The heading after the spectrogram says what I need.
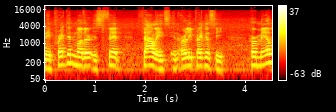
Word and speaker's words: phthalates: starts with a p i did say the p which is silent phthalates okay are in everybody okay it's like philosophy okay phthalates it's a slight whizzing by the ph okay dr shaw was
